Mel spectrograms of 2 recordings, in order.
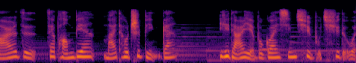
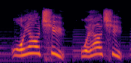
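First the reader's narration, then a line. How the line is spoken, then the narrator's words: Daughter shouting. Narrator (Chinese): 大女儿在一旁喊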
